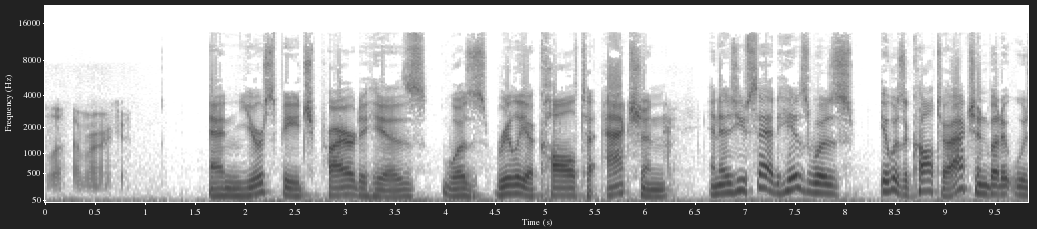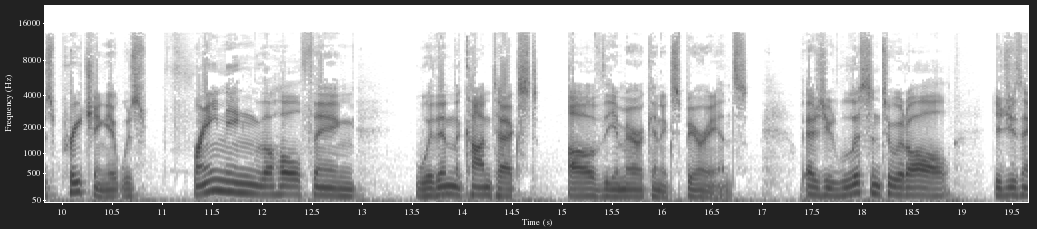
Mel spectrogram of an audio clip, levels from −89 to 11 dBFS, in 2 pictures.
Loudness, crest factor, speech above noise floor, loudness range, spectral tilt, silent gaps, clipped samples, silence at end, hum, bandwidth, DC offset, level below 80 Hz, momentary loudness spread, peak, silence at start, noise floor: -20 LUFS; 14 dB; 29 dB; 2 LU; -5.5 dB/octave; none; under 0.1%; 0 s; none; 13.5 kHz; under 0.1%; -42 dBFS; 10 LU; -6 dBFS; 0 s; -49 dBFS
